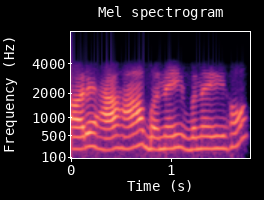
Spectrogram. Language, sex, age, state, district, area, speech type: Gujarati, female, 18-30, Gujarat, Rajkot, urban, conversation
